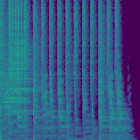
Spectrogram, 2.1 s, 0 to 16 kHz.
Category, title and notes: Music > Multiple instruments
achievement sound
one-shot thing i made in bandlab for 5 minutes mabye inspired by Michael Jackson's Thriller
